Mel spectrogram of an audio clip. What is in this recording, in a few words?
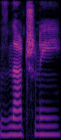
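"značný", Slovak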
